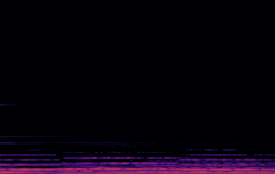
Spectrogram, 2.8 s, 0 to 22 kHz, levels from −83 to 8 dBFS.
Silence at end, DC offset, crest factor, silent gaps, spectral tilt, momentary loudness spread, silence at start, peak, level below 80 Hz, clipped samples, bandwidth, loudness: 0 s; under 0.1%; 10 dB; none; -9 dB/octave; 3 LU; 0 s; -30 dBFS; -54 dBFS; under 0.1%; 9.2 kHz; -42 LUFS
